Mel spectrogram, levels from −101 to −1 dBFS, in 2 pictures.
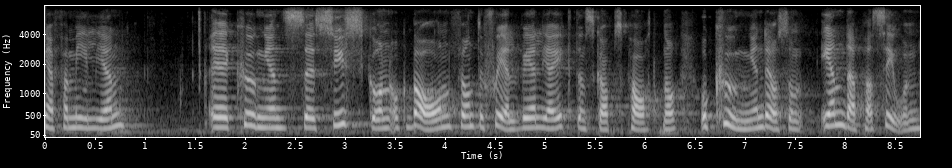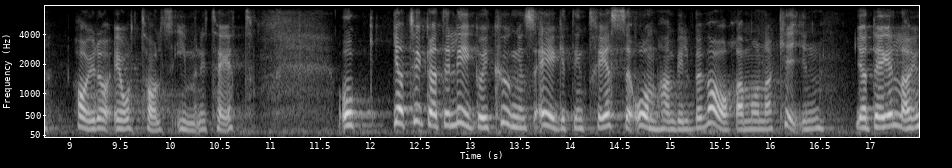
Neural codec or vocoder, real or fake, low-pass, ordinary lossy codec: none; real; 7.2 kHz; Opus, 32 kbps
